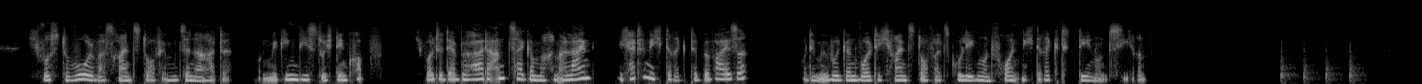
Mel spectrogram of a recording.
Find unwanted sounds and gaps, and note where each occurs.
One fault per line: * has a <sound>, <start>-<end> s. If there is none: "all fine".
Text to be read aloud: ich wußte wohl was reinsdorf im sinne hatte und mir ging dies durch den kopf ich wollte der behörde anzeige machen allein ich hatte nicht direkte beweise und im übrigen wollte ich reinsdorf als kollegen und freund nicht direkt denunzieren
* has a thud, 12.8-13.7 s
